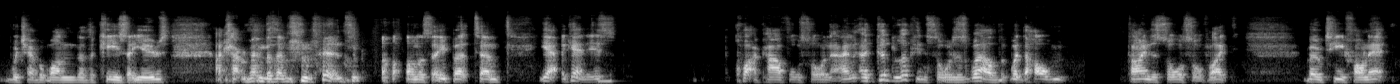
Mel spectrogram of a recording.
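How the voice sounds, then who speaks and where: A young man talks through his choices on a casual podcast. His voice is mid-pitched for a man. He is measured and thoughtful, and he takes his time to explain. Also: fairly bright tone, husky, low-quality recording. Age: young adult. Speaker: co-host.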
